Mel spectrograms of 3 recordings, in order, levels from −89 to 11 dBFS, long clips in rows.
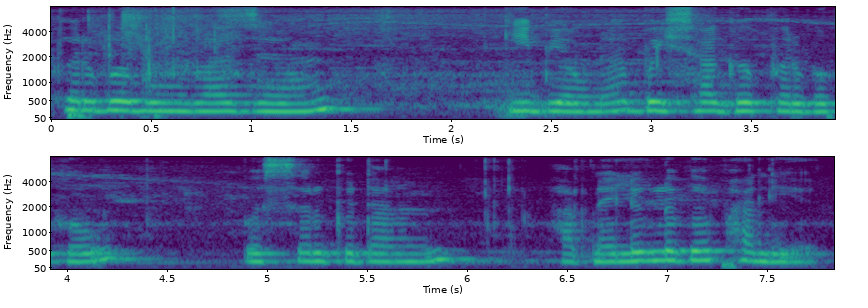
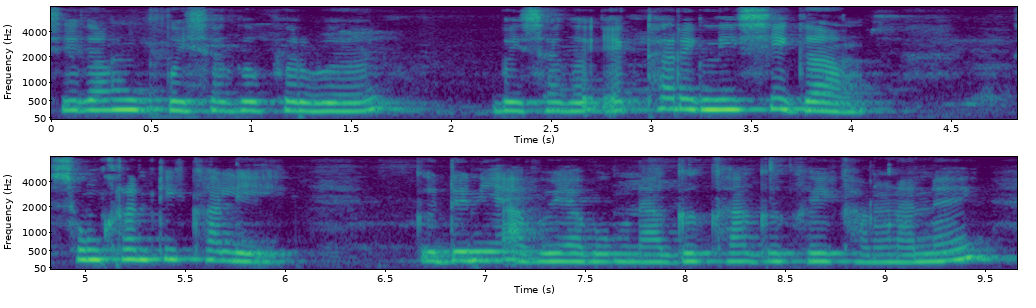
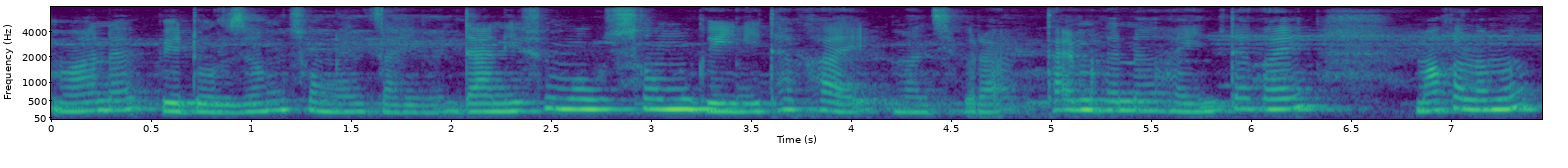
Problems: constant background noise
